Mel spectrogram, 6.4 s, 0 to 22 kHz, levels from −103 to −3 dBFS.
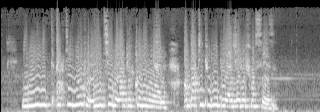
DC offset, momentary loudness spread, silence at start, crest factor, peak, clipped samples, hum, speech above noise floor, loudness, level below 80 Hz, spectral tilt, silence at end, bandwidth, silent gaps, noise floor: under 0.1%; 5 LU; 0.15 s; 6 dB; 0 dBFS; under 0.1%; none; 27 dB; -6 LUFS; -32 dBFS; -5 dB/octave; 0.2 s; 16 kHz; none; -32 dBFS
